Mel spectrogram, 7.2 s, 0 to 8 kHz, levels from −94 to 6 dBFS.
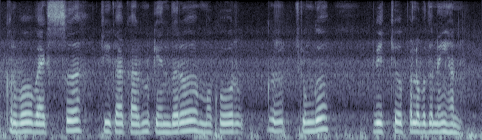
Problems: background sounds at intervals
